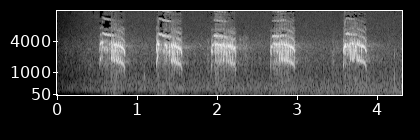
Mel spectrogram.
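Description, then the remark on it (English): A Lewis's woodpecker gives five harsh, raspy squawking calls in a steady, evenly spaced series, fairly loud, with faint background hiss between them and no voices. “Among the marvels that Meriwether Lewis discovered as he and William Clark explored westward in 1805 was a beautiful bird that would later bear his name, Lewis's woodpecker.”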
